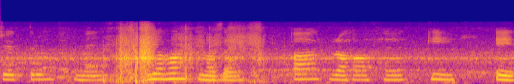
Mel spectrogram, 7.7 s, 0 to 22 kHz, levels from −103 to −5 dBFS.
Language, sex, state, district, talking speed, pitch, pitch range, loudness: Hindi, female, Madhya Pradesh, Dhar, 70 wpm, 225 Hz, 210-250 Hz, -20 LUFS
